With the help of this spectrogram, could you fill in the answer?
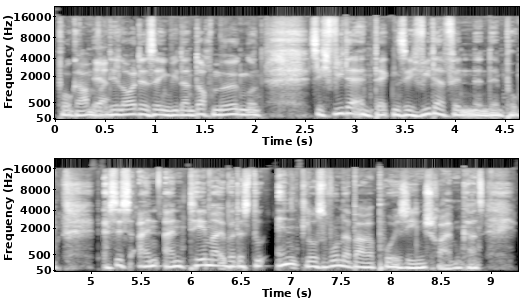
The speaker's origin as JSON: {"language": "German", "town": "Twistringen", "region": "Lower Saxony", "country": "Germany", "tie": "born or raised there", "said": "auf dem Friedhof in Twistring, meinem Heimatort"}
